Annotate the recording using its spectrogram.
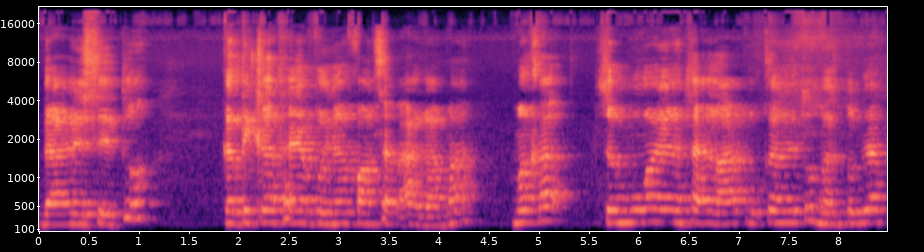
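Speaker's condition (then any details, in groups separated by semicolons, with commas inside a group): Cerebral palsy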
